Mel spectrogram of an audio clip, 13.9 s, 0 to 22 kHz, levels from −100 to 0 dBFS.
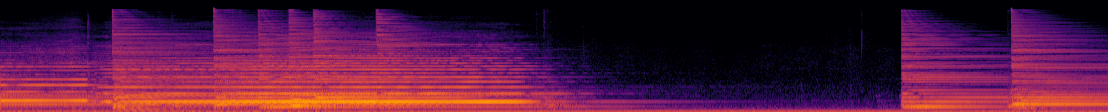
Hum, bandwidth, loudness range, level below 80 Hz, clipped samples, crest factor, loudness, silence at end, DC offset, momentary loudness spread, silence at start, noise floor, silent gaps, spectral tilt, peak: none; 16 kHz; 16 LU; -58 dBFS; under 0.1%; 16 dB; -29 LUFS; 0 s; 0.3%; 15 LU; 0 s; -65 dBFS; none; -6 dB/octave; -14 dBFS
